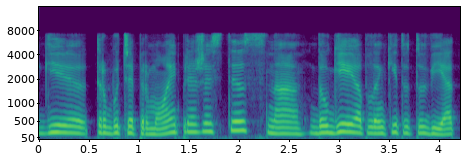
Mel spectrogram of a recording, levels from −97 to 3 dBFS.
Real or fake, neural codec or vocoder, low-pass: fake; codec, 16 kHz, 4.8 kbps, FACodec; 7.2 kHz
